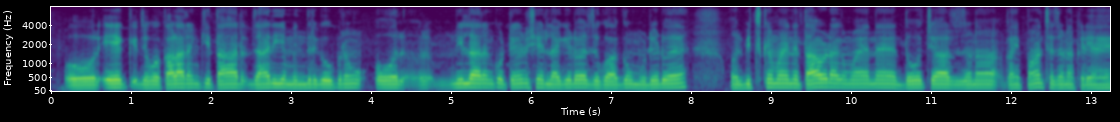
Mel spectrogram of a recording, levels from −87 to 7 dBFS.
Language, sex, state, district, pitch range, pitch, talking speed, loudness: Hindi, male, Rajasthan, Nagaur, 130-140 Hz, 135 Hz, 180 wpm, -18 LUFS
